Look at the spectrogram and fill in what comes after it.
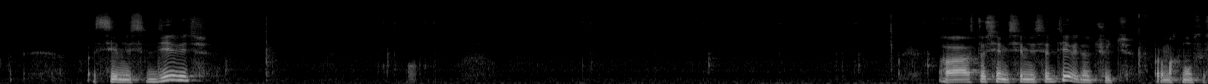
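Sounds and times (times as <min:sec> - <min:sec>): mouse and keyboard clicks: 0:03.8 - 0:04.5, 0:05.8 - 0:09.4.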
